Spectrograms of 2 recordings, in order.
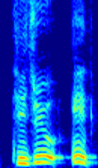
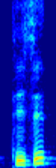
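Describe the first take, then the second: First: The words are spoken as separate words. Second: The words blend into one short word. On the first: "did 영어로 이것을 did you eat?" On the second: "digit 하면 그 외국인들이 다 알아들어요"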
